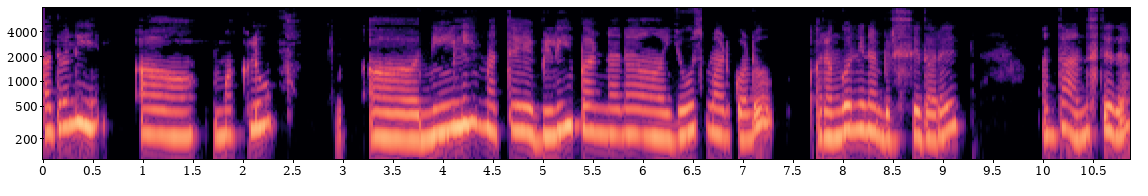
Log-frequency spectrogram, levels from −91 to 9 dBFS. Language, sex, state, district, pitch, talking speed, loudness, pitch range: Kannada, female, Karnataka, Shimoga, 230 Hz, 85 wpm, -15 LUFS, 215-270 Hz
